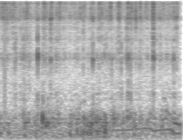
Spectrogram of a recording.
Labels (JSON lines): {"label": "biophony, cascading saw", "recorder": "HydroMoth"}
